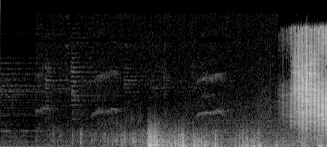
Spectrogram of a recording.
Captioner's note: thunder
